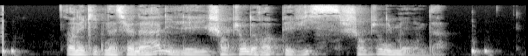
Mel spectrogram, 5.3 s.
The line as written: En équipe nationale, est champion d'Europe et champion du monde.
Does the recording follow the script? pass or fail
fail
